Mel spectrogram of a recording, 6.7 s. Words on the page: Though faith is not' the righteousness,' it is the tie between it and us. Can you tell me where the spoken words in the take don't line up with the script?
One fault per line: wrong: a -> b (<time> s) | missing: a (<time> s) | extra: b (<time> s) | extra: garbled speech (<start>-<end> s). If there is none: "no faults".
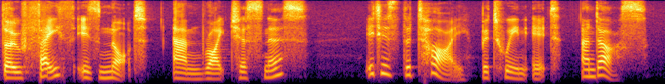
wrong: the -> an (1.7 s)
